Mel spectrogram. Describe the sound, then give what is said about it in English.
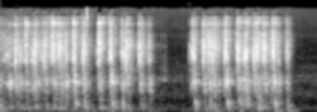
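Rapid typing of the words 'blue Swedish ducks' on a computer keyboard, a dense clatter of keystrokes in two bursts separated by a short pause, fairly loud with no voices. “Typing sounded a lot like the letters for blue Swedish ducks, so.”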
